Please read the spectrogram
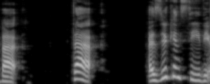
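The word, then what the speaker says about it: ث: our final letter is that's like the th in the English word Thief pretty easy right that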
